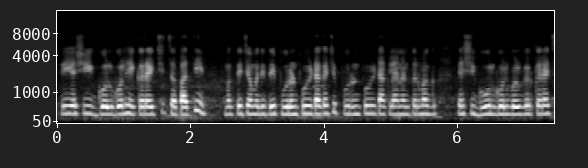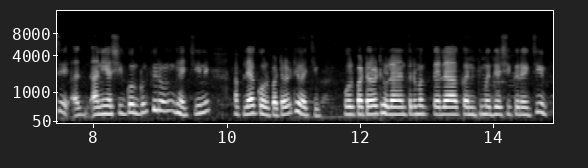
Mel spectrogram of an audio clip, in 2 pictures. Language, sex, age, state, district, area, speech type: Marathi, female, 18-30, Maharashtra, Wardha, rural, spontaneous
